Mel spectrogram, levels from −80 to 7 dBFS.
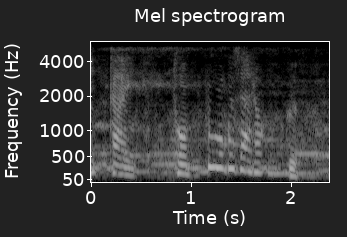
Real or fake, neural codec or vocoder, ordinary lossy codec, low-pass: fake; codec, 16 kHz, 4 kbps, FreqCodec, smaller model; none; 5.4 kHz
